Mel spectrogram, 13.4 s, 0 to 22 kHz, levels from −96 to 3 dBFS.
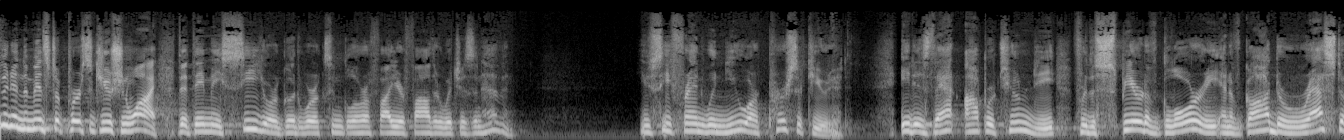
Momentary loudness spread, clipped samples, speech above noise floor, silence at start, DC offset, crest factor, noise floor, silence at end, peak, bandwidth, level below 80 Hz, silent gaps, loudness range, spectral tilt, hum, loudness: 7 LU; under 0.1%; 44 dB; 0 s; under 0.1%; 18 dB; -64 dBFS; 0 s; -2 dBFS; 16 kHz; -58 dBFS; none; 6 LU; -4.5 dB/octave; none; -20 LUFS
